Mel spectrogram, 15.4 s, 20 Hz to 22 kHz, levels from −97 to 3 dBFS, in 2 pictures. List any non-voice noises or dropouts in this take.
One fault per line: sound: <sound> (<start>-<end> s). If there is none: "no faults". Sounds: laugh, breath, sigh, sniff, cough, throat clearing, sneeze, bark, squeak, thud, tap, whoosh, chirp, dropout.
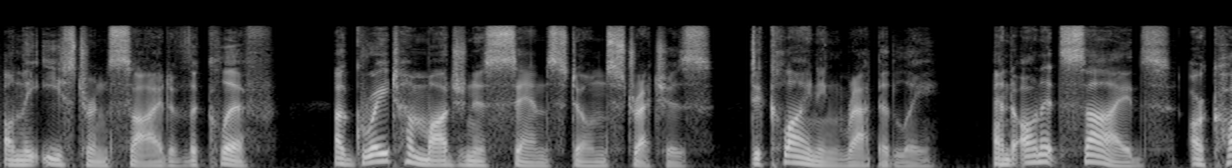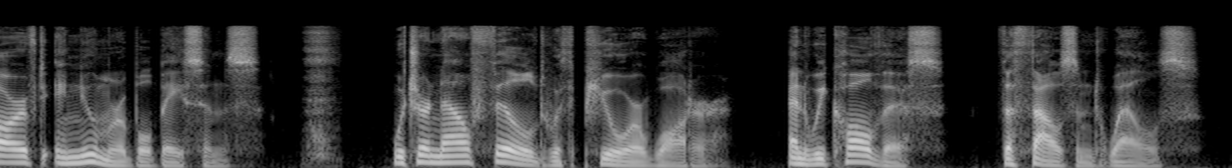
sound: sniff (9.6-9.8 s)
